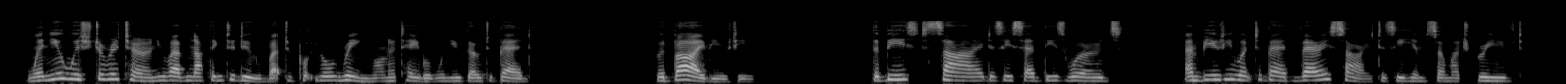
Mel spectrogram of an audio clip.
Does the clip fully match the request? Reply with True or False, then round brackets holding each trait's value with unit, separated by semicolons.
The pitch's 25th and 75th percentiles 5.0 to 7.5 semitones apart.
False (4.2 semitones)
